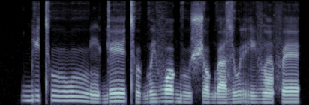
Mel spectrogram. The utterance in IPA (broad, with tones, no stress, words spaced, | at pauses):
ɡ͡bi˦tʰuː˦wuː˦˨ŋɪ˨ ɡeː˦tʰʊ˨ɡʷi˦ vɔ˦ɡu˨ ʃɔ˨ɡʷa˨zu˦ ri˦vã˦ fɛ˦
